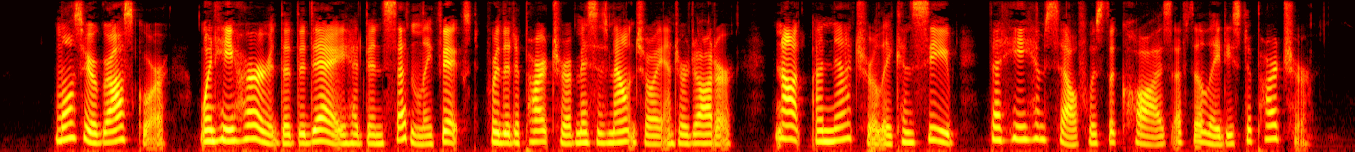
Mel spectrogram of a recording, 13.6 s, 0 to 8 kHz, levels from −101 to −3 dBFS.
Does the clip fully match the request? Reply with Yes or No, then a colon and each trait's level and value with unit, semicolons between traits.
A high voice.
Yes: high, 200 Hz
